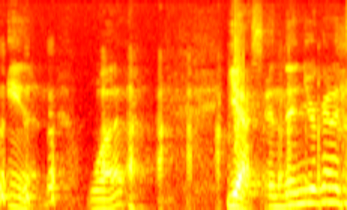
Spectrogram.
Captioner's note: laugh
